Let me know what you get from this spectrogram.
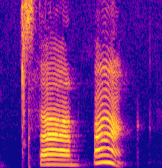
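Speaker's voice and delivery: voice pushed way up, really high-pitched. Chatting about the films, quoting a character in a really high-pitched Griphook voice. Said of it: "Like really high pitched".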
